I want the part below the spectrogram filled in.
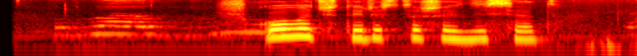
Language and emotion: Russian, neutral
